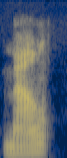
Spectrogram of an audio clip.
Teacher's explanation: Because you see, I think in my opinion, the clearest example of a glottal stop in American English is the T at the end of a word, which is not really released, but held instead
